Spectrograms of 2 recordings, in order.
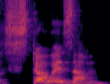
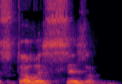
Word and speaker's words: stoicism: what is this philosophy of stoism did I do it right the stoicism stoicism look at that pronunciation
